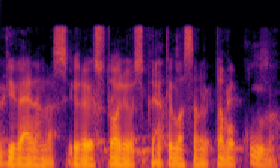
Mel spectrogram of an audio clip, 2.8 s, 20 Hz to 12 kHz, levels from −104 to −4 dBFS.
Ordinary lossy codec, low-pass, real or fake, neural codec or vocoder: MP3, 96 kbps; 7.2 kHz; fake; codec, 16 kHz, 2 kbps, FreqCodec, larger model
